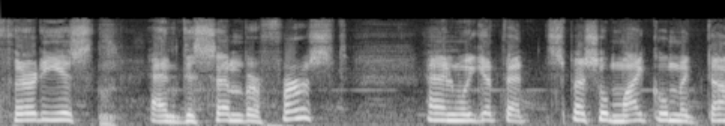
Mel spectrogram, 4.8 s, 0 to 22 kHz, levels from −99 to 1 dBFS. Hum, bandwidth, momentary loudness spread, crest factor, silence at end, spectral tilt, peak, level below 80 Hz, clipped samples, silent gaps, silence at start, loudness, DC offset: none; 12 kHz; 7 LU; 12 dB; 0 s; -4.5 dB/octave; -4 dBFS; -40 dBFS; under 0.1%; none; 0 s; -15 LUFS; under 0.1%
